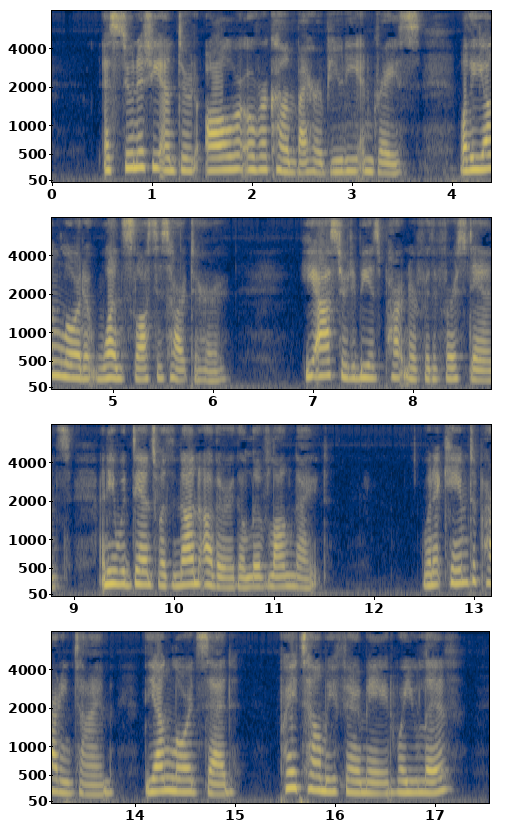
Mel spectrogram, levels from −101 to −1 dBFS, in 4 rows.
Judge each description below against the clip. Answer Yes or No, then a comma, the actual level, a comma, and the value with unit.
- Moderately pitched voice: No, high, 205 Hz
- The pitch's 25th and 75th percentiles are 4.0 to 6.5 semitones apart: No, average, 3.0 semitones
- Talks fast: Yes, fast, 220 wpm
